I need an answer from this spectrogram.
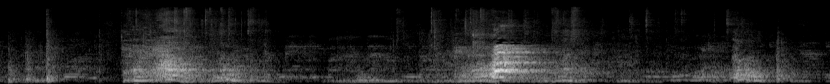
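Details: Two Weimaraners playing trade gruff barks and rumbling growls, each burst lasting under a second with lulls between. A human voice can be faintly heard in the background.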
